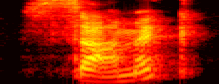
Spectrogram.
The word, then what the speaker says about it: Samek: Samek is the S sound.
